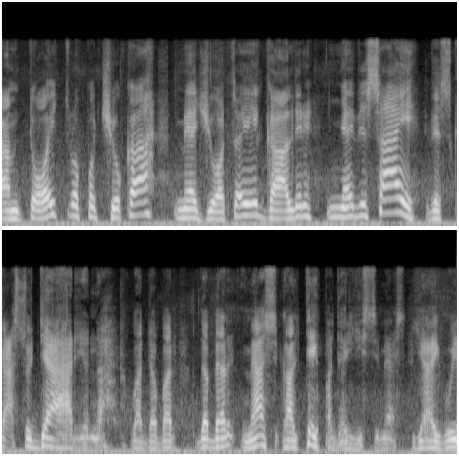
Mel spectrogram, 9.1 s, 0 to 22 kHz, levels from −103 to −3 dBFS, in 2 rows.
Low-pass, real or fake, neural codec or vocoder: 10.8 kHz; real; none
